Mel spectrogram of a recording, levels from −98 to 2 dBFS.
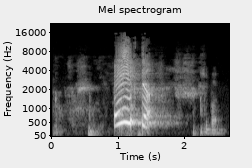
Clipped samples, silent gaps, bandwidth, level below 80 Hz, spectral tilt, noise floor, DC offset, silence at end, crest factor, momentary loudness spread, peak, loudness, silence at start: under 0.1%; none; 13.5 kHz; -52 dBFS; -2.5 dB/octave; -39 dBFS; under 0.1%; 0.2 s; 16 dB; 26 LU; 0 dBFS; -11 LUFS; 0.4 s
